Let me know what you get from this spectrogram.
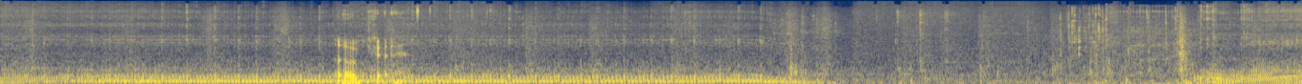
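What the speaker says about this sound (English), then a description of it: "While we're here, let's chainsaw this one too." A chainsaw in the video game Satisfactory buzzes steadily as it cuts through foliage for about four seconds, then cuts off; a person briefly says a word during the quieter stretch afterward.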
